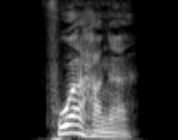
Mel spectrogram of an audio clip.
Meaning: dative of Vorhang
- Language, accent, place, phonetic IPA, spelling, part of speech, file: German, Germany, Berlin, [ˈfoːɐ̯ˌhaŋə], Vorhange, noun, De-Vorhange.ogg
